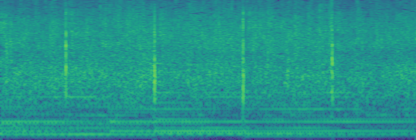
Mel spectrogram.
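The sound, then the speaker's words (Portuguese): A church audience applauds the Lord in a dense, steady wash of clapping, with sustained musical tones underneath and a few sharper rhythmic accents every half second or so. “Dá salva de palmas ao Senhor.”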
